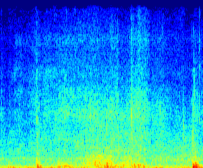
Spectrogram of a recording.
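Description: Wind rumble and handling noise on a body-worn microphone, with a couple of knocks as grocery bags are set down on a wooden porch, the louder one near the end.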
